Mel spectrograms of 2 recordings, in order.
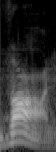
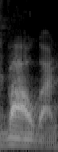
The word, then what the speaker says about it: Vaughan: So there's Richard Brown and Richard Vaughan, or Richard Vaughn, if you know how to say it correctly. But even he says Vaughan.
